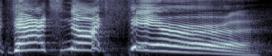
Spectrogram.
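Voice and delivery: high, loud, long-drawn tantrum wail; spoiled kid. Acted. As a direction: howl it like a spoiled child. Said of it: "every spoiled American kid has said this".

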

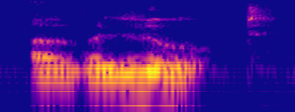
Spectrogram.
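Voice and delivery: "overlooked", weight falling on LOOKED; stress on LOOKED. Shown as a demonstration. Teacher repeats the verb for learners, "overlooked" stressed on LOOKED. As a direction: punch the second part of "overlooked", LOOKED. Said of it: "and looked in number two".

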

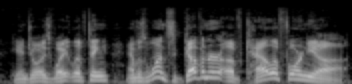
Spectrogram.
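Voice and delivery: ordinary talk

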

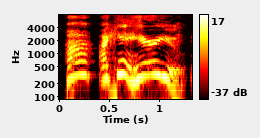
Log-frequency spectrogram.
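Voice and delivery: high-pitched oblivious yell; retold yelling. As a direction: call out high like you can't hear. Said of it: "I'm, like, yelling".

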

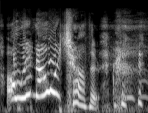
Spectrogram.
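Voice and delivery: high, loud, over-eager blurt; gushing outburst. Retold or imitated. Retelling her text reply to a match, gushing. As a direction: blurt it out with far too much excitement.

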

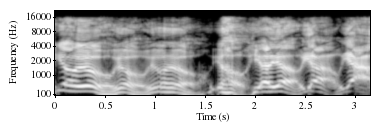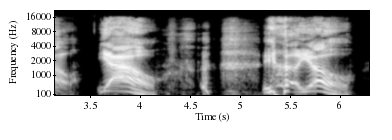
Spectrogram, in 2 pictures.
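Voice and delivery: loud, high, repeated yo to break it up; shouting yo. Retold or imitated. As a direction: jump in yelling to stop it. Stepping in shouting.

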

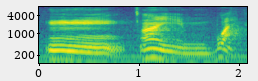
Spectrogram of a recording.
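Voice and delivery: slow, soft, grudging pasen pues; grudging welcome to unwanted guests; a touch of irritated politeness; half-annoyed. Retold or imitated. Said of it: "como medio timbrada nos dijo".

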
